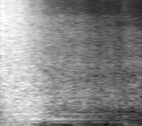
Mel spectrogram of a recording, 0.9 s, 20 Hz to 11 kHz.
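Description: A single sharp, loud report from a Smith & Wesson J Frame revolver firing .38 Special at a range, close and punchy, trailing off in a short echoing decay.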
